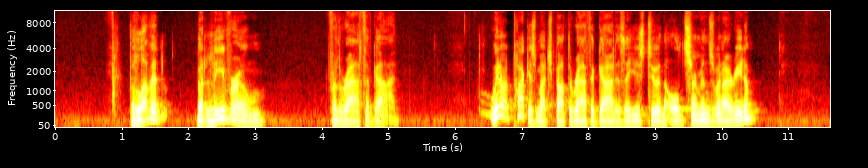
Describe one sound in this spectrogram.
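A middle-aged man speaks thoughtfully through a headset microphone, with pauses.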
